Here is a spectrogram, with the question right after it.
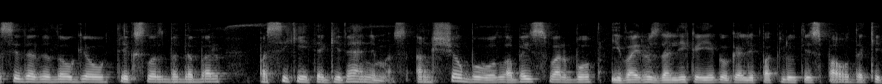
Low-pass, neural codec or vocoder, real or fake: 7.2 kHz; none; real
